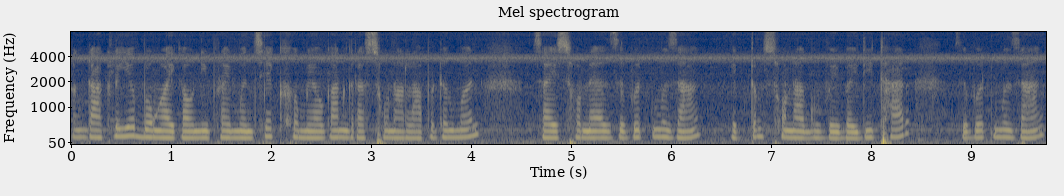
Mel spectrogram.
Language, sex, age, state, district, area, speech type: Bodo, female, 30-45, Assam, Chirang, rural, spontaneous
